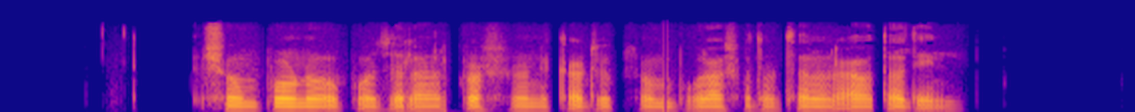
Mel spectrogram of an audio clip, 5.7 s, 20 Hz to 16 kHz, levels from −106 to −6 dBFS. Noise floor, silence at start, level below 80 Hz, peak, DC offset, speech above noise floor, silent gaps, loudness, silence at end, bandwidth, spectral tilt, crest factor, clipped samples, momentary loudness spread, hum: under -90 dBFS; 1 s; -72 dBFS; -12 dBFS; under 0.1%; over 59 dB; none; -32 LUFS; 0.9 s; 7.4 kHz; -6 dB/octave; 20 dB; under 0.1%; 10 LU; none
